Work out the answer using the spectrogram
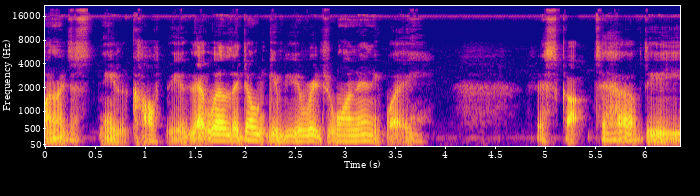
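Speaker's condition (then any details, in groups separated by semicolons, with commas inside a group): Cerebral palsy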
